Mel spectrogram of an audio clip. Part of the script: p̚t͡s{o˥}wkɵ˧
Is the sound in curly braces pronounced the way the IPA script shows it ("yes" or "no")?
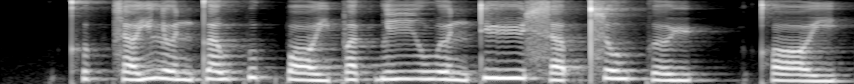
yes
